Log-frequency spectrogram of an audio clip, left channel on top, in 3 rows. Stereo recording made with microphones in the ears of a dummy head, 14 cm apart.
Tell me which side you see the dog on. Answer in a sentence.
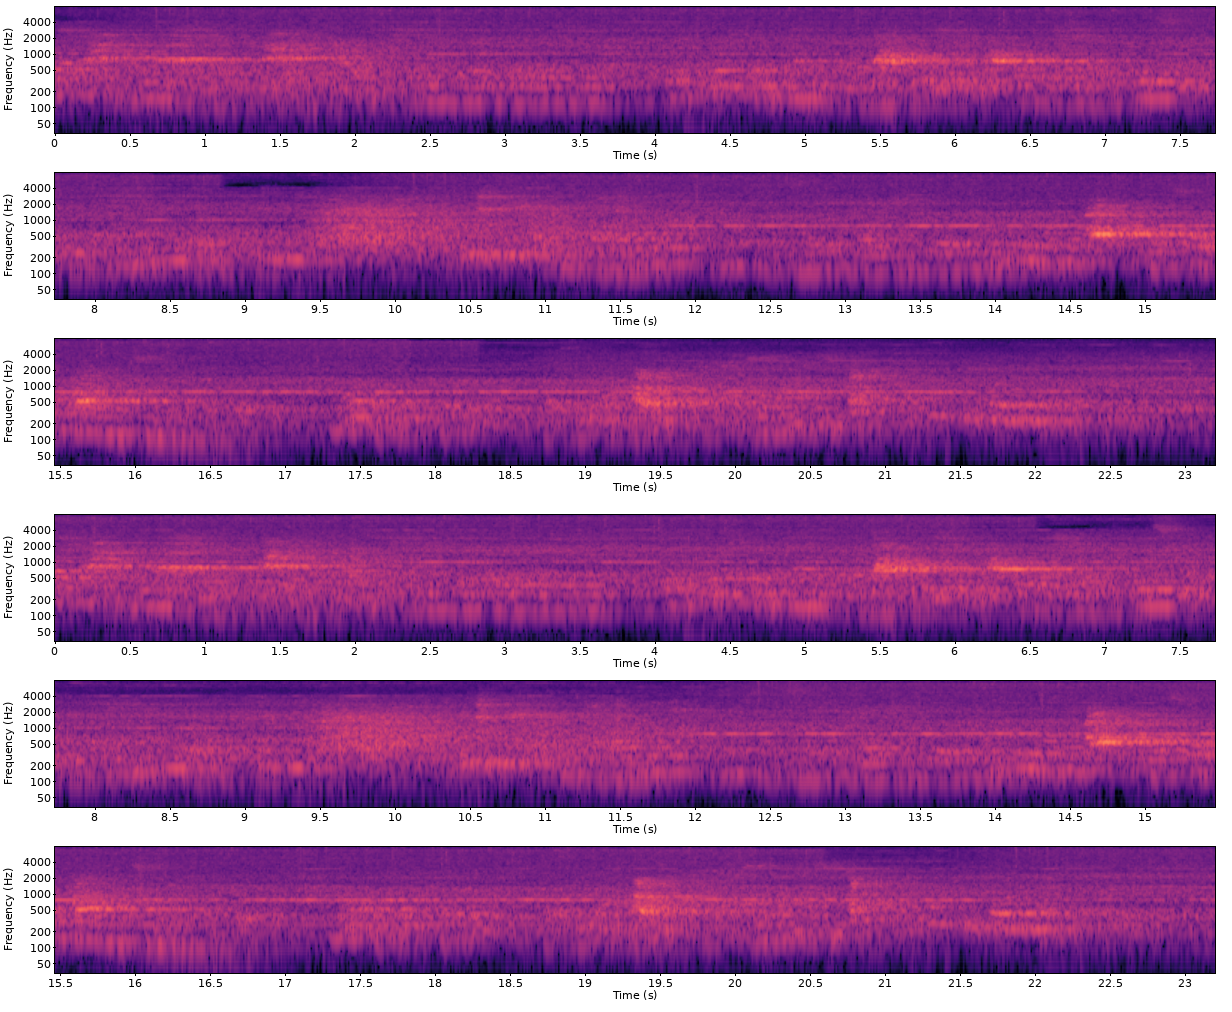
You can hear the dog on the right.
